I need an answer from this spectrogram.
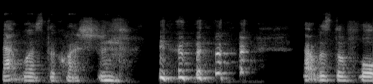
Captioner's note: laughing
